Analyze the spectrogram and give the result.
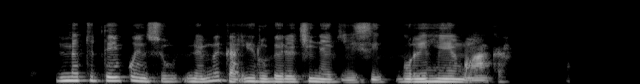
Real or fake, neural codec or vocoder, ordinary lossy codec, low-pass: fake; codec, 32 kHz, 1.9 kbps, SNAC; none; 7.2 kHz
